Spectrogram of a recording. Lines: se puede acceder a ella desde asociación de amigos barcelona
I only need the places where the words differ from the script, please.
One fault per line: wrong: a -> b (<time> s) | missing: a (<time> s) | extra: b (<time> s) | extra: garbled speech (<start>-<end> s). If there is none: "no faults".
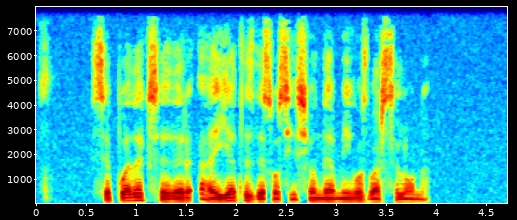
no faults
